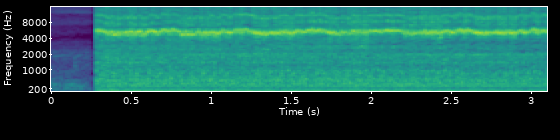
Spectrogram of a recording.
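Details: VW Golf 7 TDI on a cold morning start, due for a timing service with water pump, underbody cover and right wheel liner removed. Loud, steady high-pitched squeal over a faint engine hum; the accessory belt is already new; water pump bearing squeal.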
